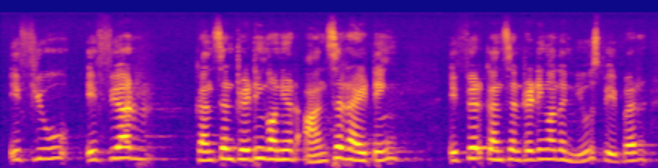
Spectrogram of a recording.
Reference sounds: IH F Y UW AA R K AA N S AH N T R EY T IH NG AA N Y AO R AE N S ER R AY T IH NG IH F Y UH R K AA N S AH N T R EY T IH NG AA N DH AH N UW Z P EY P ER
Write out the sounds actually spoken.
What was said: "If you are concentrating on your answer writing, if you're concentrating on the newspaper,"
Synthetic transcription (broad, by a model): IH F Y UW AA R K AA N S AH N T R EY T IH NG AA N Y AO R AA N S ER R AY T IH NG IH F Y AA R K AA N S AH N T R EY T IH NG AA N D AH N UW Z P EY P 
